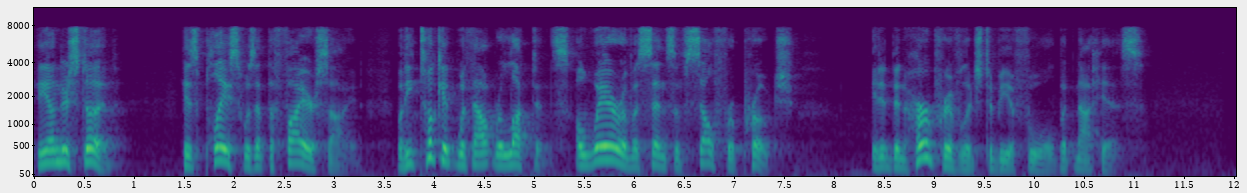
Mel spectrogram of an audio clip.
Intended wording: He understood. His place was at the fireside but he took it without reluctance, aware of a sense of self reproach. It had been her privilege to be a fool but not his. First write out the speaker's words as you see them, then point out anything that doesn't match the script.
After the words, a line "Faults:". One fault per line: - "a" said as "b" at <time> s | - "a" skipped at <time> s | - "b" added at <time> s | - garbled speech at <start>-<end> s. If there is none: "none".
He understood. His place was at the fireside but he took it without reluctance, aware of a sense of self reproach. It had been her privilege to be a fool but not his.
Faults:
none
